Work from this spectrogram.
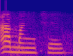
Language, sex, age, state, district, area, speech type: Tamil, female, 18-30, Tamil Nadu, Erode, rural, conversation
